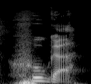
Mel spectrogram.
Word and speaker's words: hygge: I actually just looked up the word. It's hygge. – Okay. – It's spelled H-Y-G-G-E.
